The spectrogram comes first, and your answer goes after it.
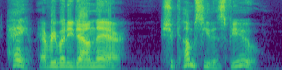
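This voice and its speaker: Putting on a character voice, a man speaks very fast at a high pitch, his voice raised and projected and his tone upbeat. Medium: read story. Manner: upbeat, casual.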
